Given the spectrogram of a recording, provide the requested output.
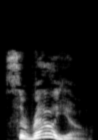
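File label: "seraglio", British English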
